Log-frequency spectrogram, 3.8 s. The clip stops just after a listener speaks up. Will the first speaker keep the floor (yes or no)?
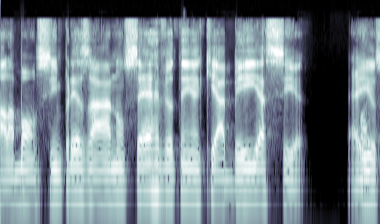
no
